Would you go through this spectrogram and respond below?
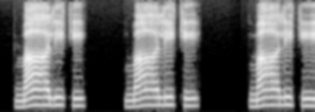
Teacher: اب دیکھیے ایک الف لمبا, لی اور کی سنگل حرکتیں ہیں, صرف زیر ہے, تو لہٰذا ما کے مقابلے میں لی اور کی حرکت آدھی ہے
